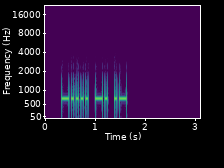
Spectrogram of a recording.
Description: Morse code, heard as a keyed tone, about 25 wpm, 700 Hz. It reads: 6NA
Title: Common Cut Numbers - 3-Digit 25wpm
